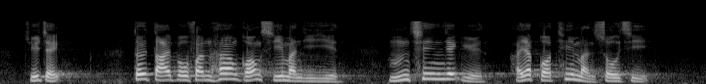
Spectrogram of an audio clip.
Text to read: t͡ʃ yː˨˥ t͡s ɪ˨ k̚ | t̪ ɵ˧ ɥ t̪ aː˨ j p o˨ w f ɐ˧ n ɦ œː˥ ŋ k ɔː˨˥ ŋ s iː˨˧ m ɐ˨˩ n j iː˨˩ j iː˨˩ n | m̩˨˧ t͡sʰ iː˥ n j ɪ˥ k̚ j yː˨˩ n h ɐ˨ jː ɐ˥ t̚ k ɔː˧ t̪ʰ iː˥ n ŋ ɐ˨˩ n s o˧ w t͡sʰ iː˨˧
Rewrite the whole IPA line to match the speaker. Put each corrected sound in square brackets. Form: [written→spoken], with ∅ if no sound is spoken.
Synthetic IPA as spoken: t͡ʃ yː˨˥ t͡s ɪ˨ k̚ | t̪ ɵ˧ ɥ t̪ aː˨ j p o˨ w f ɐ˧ n ɦ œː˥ ŋ k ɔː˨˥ ŋ s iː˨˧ m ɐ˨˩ n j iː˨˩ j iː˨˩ n | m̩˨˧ t͡sʰ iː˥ n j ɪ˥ k̚ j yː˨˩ n h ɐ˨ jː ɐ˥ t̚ k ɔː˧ t̪ʰ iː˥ n [ŋ→m] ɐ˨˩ n s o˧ w [t͡sʰ→t͡s] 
